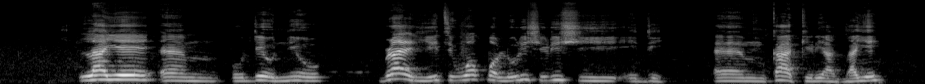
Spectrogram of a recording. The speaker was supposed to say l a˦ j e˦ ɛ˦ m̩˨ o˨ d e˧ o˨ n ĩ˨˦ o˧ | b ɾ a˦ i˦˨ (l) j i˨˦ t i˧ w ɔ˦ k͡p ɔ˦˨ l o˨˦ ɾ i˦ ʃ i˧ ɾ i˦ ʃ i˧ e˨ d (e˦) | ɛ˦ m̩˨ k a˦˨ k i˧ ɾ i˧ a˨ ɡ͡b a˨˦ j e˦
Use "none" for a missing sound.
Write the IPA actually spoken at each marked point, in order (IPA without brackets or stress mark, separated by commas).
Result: l, e˨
